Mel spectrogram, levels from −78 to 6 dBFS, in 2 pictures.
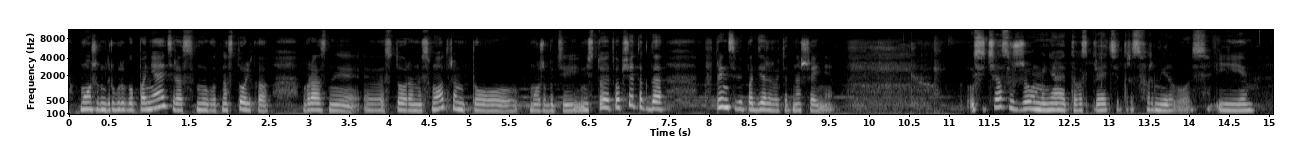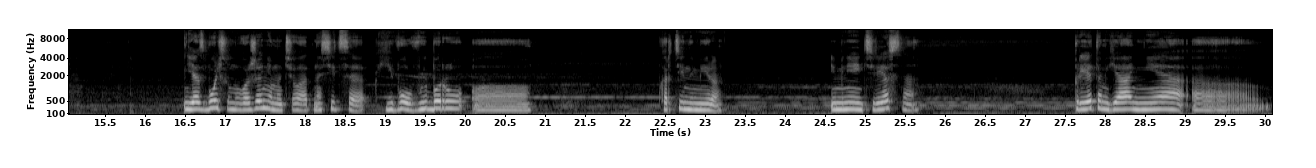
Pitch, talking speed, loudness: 200 Hz, 105 wpm, -27 LUFS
